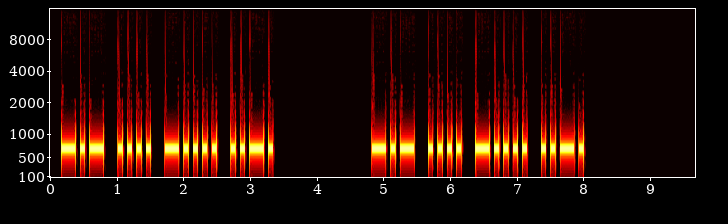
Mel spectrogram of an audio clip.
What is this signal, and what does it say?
Morse code, heard as a keyed tone, about 17 wpm, 700 Hz. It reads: KH6F KH6F
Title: USA Call Signs - 4 Characters - Repeated 2x - 17wpm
